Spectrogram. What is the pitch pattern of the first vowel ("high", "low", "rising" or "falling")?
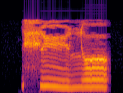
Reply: falling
